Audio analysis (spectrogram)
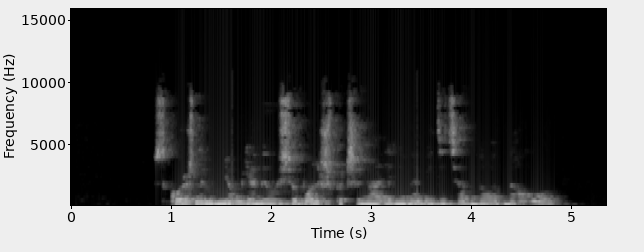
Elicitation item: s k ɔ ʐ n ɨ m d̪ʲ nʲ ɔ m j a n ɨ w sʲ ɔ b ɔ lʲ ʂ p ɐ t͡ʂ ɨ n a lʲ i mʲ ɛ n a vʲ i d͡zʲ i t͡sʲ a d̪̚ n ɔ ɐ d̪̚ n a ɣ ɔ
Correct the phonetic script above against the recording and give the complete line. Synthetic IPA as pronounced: s k ɔ ʐ n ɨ m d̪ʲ nʲ ɔ m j a n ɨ w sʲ ɔ b ɔ lʲ ʂ p ɐ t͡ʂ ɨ n a lʲ i nʲ ɛ n a vʲ i d͡zʲ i t͡sʲ a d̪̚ n ɔ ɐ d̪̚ n a ɣ ɔ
